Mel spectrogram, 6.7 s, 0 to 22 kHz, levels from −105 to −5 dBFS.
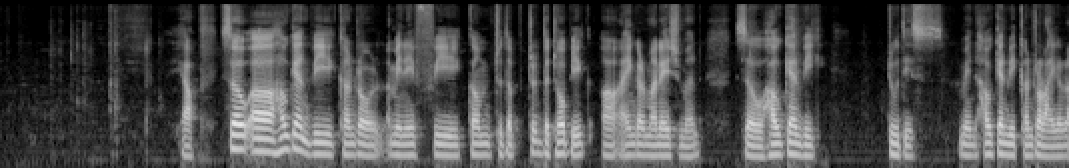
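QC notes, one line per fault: Throughout: audio read two samples at a time (double speed). The speech plays at 2.0x speed and an octave high. Each pair of samples is taken as one frame, so the audio runs twice as fast.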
